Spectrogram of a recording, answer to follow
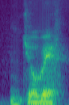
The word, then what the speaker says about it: llover: Llover, llover. No decimos llover, decimos llover.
